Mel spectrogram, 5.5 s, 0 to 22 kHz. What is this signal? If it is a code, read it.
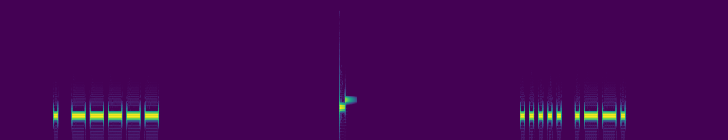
Morse code, heard as a keyed tone, about 36 wpm, 700 Hz. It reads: E0 5P
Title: Single-Letter Single-Number 35wpm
